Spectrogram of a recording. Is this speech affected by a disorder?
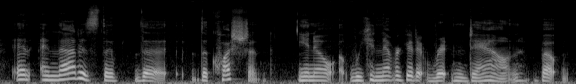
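No.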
